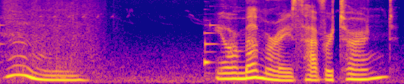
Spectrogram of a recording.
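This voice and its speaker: A woman voicing a dignified, aloof immortal sage in a game, with stately, formal and measured speech. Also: lowish voice, expressive, music in the background. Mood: composed. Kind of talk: dramatic game voice acting.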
